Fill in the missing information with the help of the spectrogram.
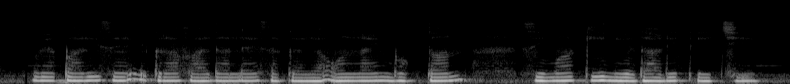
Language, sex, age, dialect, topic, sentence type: Maithili, female, 18-24, Angika, banking, question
